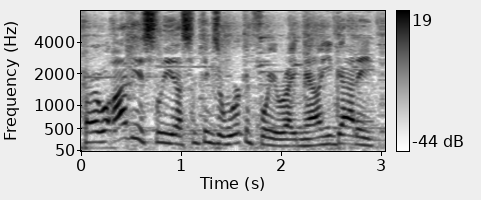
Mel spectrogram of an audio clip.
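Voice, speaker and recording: A male talk show host fires off joking questions at a fast clip. His voice sits high. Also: lively intonation, over music. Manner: jokey, quick questions. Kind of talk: comic interview.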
